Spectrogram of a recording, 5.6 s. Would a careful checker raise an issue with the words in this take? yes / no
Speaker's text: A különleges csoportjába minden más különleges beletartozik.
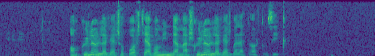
no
